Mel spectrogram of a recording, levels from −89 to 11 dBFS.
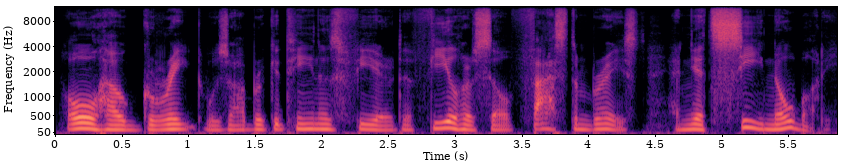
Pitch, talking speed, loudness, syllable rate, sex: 130 Hz, 155 wpm, -21 LUFS, 4.5 syllables/s, male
